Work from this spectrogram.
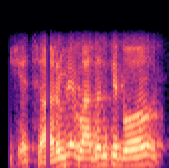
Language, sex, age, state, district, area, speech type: Sanskrit, male, 45-60, Karnataka, Uttara Kannada, urban, conversation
